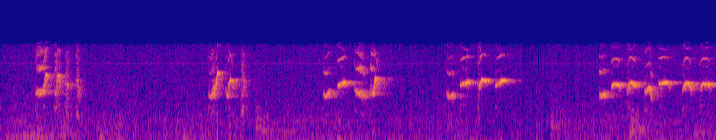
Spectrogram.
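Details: Pet cockatiel performing a whistled song in short phrases separated by pauses of about two seconds, with warbling, rising and falling notes and clear sustained whistles toward the end.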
